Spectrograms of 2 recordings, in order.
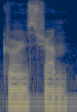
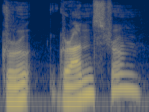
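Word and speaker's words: Grundström: Is it Grunstrom? Gruntstrom. Grunstrom. Gruntstrom. Yeah, but the emphasis is on the grunt.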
